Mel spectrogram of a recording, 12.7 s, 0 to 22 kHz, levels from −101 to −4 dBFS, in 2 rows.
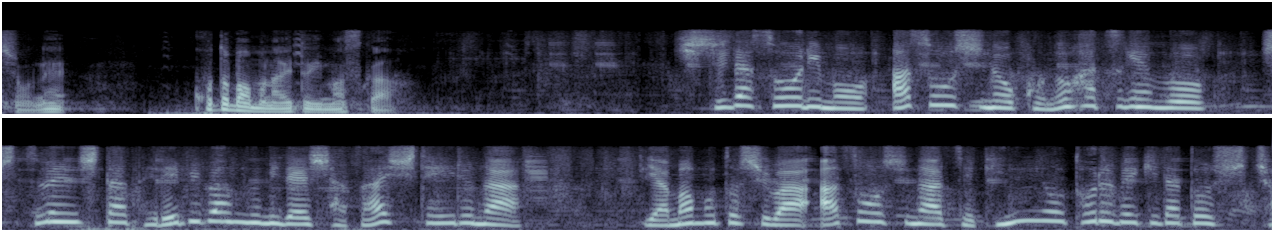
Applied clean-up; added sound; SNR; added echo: neural separator model SepFormer DNS4.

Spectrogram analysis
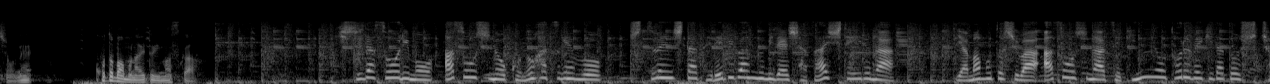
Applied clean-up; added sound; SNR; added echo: none; Bird; 17 dB; none.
